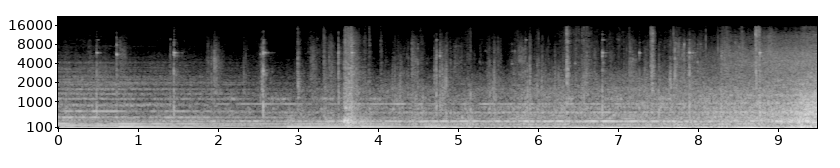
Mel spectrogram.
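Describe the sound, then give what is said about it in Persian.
A heavy truck engine rumbles steadily and grows louder as the truck approaches, heading toward a mine, with clattering knocks and rattles over the low drone. “حاتم با کامیون منوچهر میاد سمت معدن.”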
